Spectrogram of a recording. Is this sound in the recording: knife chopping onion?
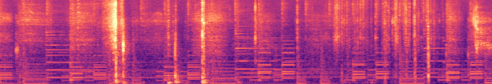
yes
